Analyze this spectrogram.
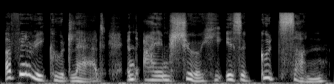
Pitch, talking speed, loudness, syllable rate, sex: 195 Hz, 235 wpm, -20 LUFS, 5.0 syllables/s, female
